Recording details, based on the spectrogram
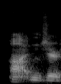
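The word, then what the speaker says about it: Oettinger: Suzuki shot right on Edinger was a save ottinger excuse me keep saying it wrong yes Grimes they did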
